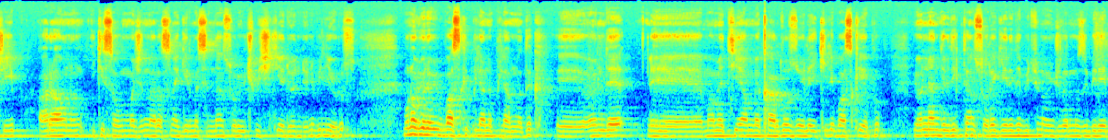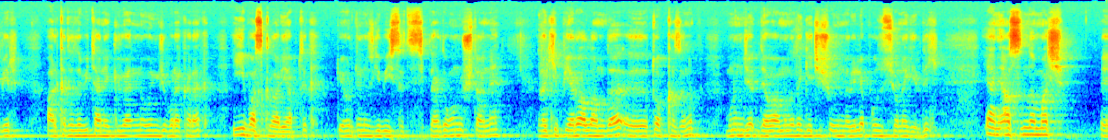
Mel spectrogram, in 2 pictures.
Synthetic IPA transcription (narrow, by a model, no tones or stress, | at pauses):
ʃejipaɾaonunicʰisavumːad͡ʒɯnɯnaɾasɯnaɟiɾme̞sind̪ænso̞nɾayt͡ʃbiʃi̥cʰijɛd̪ø̞nd̪yːnybilʲijo̞ɾuz̥ | bunabøɾɛbibaskʰɯpilʲanɯpʰlʲanlˠad̪ɯkːønd̪ɛː | mamɛt̪ʰijanvɛkʰaɾd̪o̞zo̞jlʲˠaicʰilʲibaskʰɯjapʰɯp | jø̞nlʲænd̪iɾd̪ic̚t̪ʰænso̞nɾaɟe̞ɾid̪ɛbyt̪ʰyno̞jund͡ʒulˠaɾɯmɯzɯbiɾebiɾaɾkʰad̪ad̪abit̪ʰaːnɛɟyvænlʲio̞jund͡ʒubɯɾakʰaɾak | ijibaskʰɯlˠaɾjap̚t̪ʰɯk | ɟ̥ø̞ɾd̪yːnyzɟibiːst̪ʰat̪ʰist̪ʰi̥clʲæɾd̪ɛo̞nyt͡ʃt̪ʰaːnɛ | ɾacʰipjaɾɯalˠand̪aɯːt̪ʰo̞p̚kʰazanɯpbunund̪e̞vaːmɯnd̪ad̪aɟe̞t͡ʃʰiʃo̞junlˠaɾɯjlˠapʰo̞zisjo̞naɟiɾd̪ic | jaːniaslˠɯnd̪amat͡ʃ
